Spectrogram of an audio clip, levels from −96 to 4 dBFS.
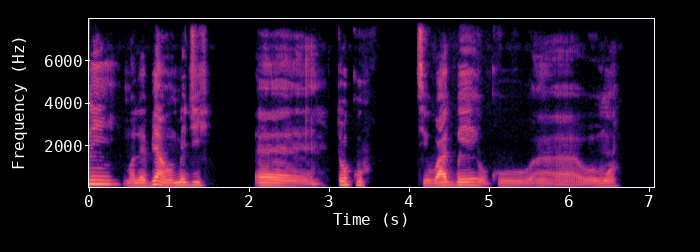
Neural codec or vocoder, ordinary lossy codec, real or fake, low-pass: none; none; real; none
